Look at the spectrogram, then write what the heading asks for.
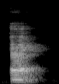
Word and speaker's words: app: APP, ऐप। WhatsApp में जो ऐप है उसका उच्चारण ऐप होगा, एप नहीं होगा, न कि अप होगा।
